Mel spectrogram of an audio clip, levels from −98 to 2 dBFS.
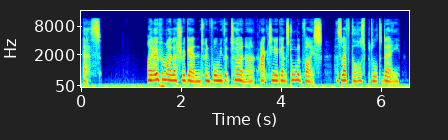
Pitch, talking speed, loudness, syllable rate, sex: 205 Hz, 185 wpm, -20 LUFS, 6.4 syllables/s, female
